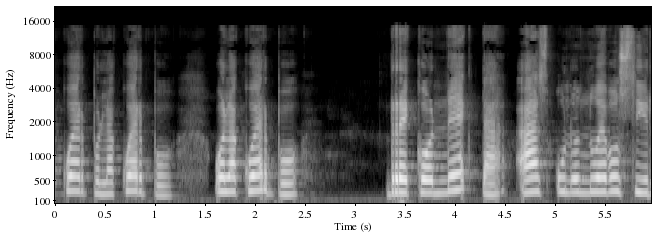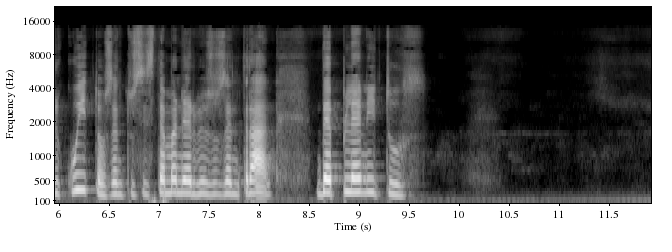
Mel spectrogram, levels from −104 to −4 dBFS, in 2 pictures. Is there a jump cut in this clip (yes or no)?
no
